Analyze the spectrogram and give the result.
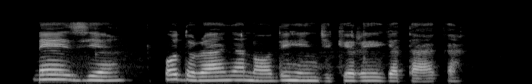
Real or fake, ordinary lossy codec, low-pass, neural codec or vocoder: real; none; 7.2 kHz; none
